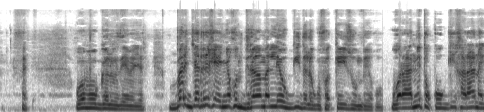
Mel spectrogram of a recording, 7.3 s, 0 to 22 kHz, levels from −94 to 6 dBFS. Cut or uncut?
cut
